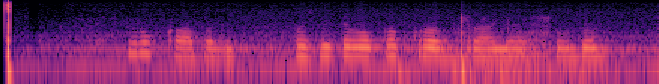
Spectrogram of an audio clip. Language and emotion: Russian, sad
